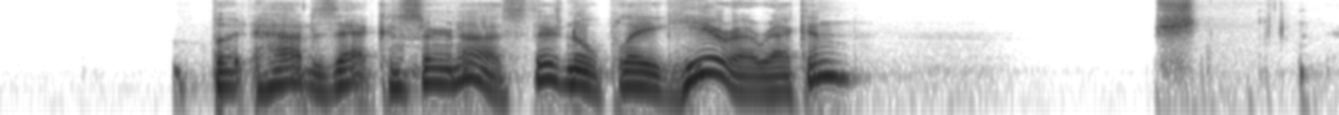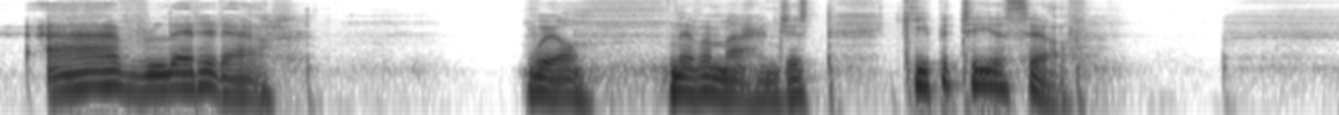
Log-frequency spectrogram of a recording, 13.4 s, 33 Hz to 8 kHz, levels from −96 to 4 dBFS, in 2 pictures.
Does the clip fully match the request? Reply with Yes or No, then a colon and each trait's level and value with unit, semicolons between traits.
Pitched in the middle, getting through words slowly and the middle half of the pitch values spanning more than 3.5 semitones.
No: low, 120 Hz; slow, 115 wpm; average, 5.2 semitones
